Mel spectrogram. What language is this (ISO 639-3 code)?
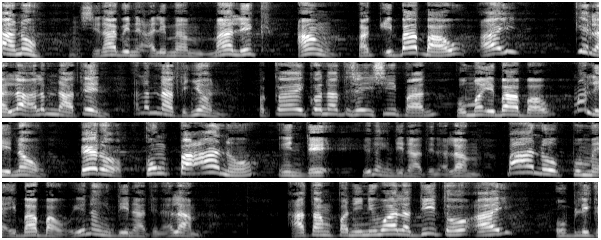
fil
